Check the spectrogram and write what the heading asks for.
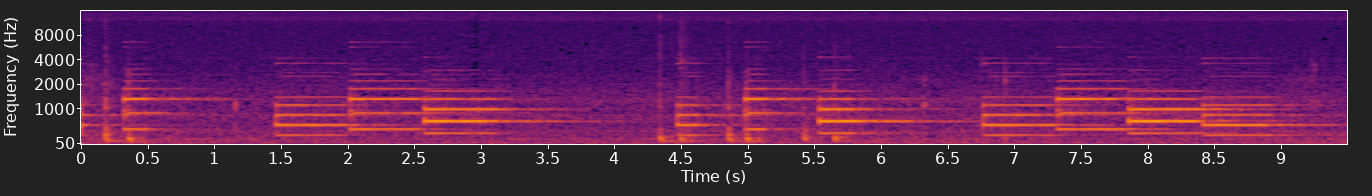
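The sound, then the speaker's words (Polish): Electronic tones from a Simon memory game play in short sequences drawn from its four tones, each a steady harmonic beep at a different pitch, repeated in growing patterns with faint clicks of button presses between them as the player repeats each sequence. “Simon polega na tym, że trzeba zapamiętać sekwencję e, dźwięków, co teraz zademonstruję.”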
